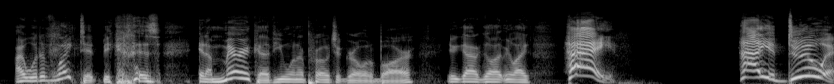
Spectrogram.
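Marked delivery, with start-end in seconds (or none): 5.6-8.3 very high, swooping, slow, drawn-out shrill yell. Describing approaching a girl at a loud bar, shouting a greeting. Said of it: "Because it's loud".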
